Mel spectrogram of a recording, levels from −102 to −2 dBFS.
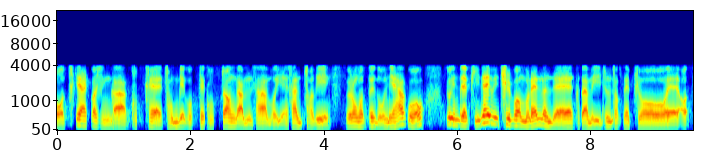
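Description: Throughout, the speech passes through an LPC-10 vocoder at 2.4 kbit/s, heavily damaged. A pulse train or noise drives a ten-pole filter, giving buzzy robotic sound with nothing above 3.8 kHz.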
